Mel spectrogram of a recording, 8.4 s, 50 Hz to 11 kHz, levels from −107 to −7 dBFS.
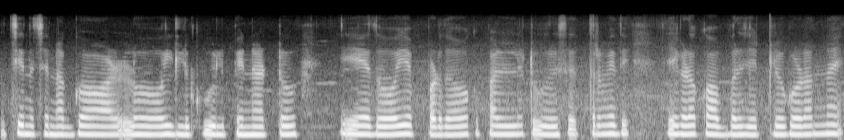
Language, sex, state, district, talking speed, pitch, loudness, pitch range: Telugu, female, Andhra Pradesh, Chittoor, 115 wpm, 195 Hz, -15 LUFS, 190-200 Hz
